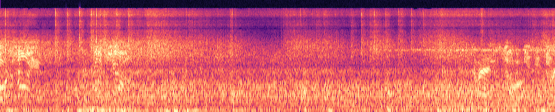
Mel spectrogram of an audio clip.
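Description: Continuous battlefield gunfire and heavy weapons in the real-time strategy game World in Conflict, a dense, loud rumbling barrage with no pauses, with voices faintly mixed in.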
